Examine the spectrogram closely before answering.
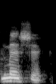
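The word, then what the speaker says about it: מֶשֶׁק: So it's pronounced Meshek.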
